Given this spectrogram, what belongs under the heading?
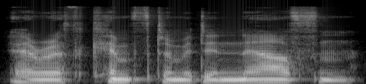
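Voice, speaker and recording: A man narrating a short story as an audiobook, steady and even. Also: fairly low pitch, measured pace. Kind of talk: audiobook reading.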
